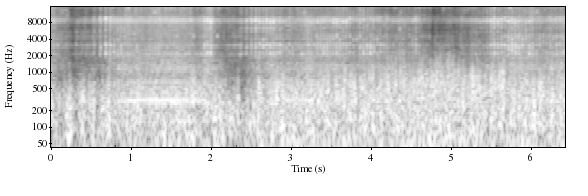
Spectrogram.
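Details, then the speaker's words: Honda Supra X 125 carbureted single-cylinder, tested in a rice field: stumbles and bogs when revved, uneven choked "ngok" note instead of clean pickup; misfire from a loose charging fuse. "dengan permasalahan kalau gigas itu gitu Bolo katanya ini tak coba juga iya Bolo ternyata ngok bolo"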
